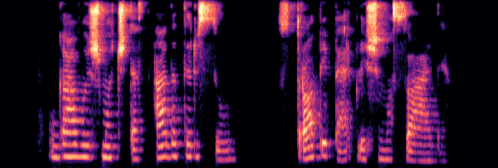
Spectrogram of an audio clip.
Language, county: Lithuanian, Kaunas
